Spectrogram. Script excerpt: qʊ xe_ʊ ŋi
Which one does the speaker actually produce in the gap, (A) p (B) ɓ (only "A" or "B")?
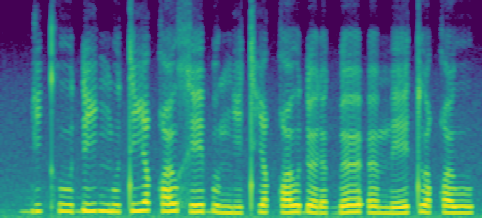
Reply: B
